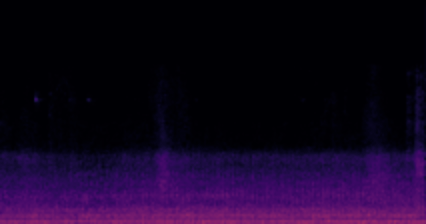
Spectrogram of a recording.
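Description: Steady background rumble and hiss, even throughout, with no distinct knocks or clicks.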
